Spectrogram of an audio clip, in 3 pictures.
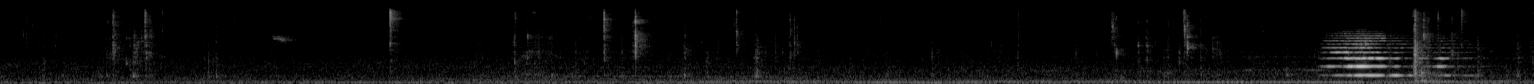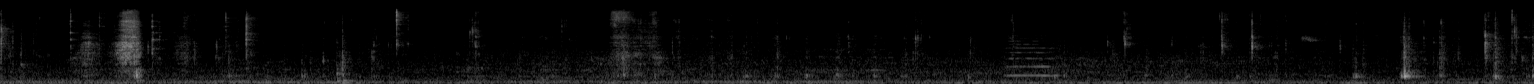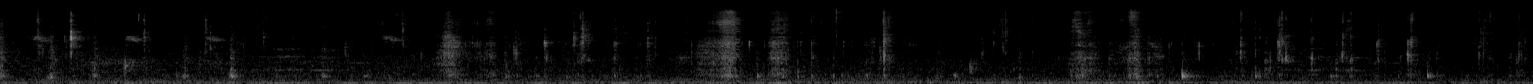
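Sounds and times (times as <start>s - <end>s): person chewing food: 0.0s - 2.9s, 4.6s - 13.1s, 14.3s - 25.6s, 26.4s - 46.0s
short steady pitched tone: 13.2s - 14.9s.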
